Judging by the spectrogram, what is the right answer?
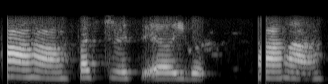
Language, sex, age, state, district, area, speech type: Kannada, female, 18-30, Karnataka, Shimoga, rural, conversation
